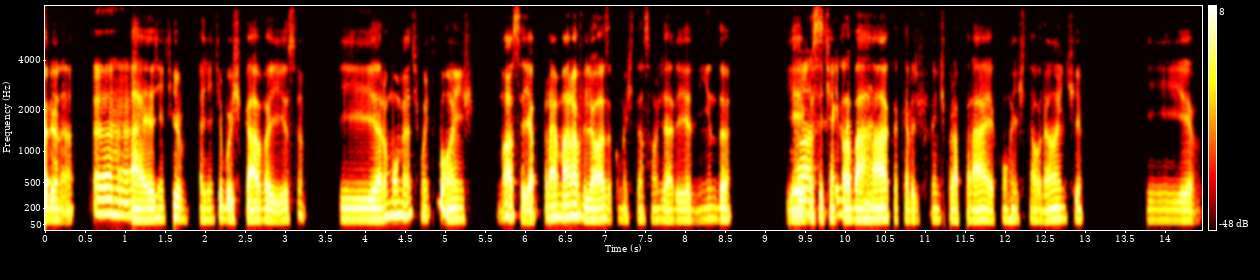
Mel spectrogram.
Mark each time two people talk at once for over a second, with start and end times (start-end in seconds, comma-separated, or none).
9.3-10.5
